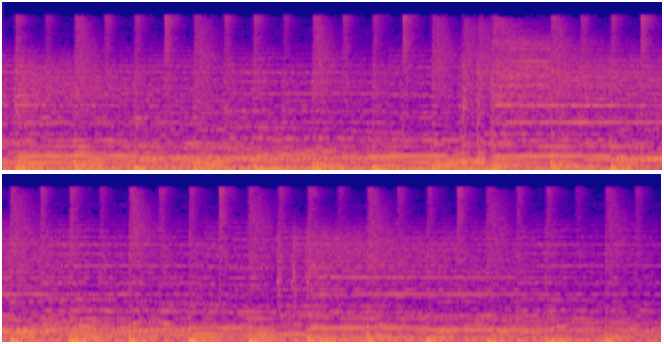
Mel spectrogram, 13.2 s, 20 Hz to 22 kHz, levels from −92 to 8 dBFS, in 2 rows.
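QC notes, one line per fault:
No faults here, nothing to flag on this one.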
